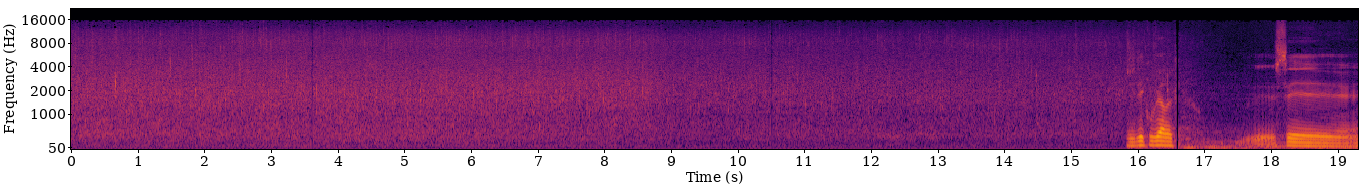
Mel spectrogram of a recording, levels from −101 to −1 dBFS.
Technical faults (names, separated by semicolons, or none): damaged data in a compressed stream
